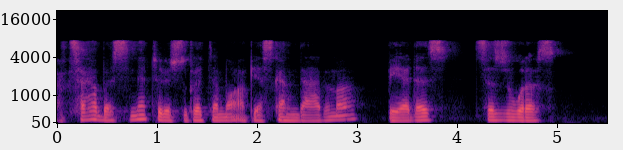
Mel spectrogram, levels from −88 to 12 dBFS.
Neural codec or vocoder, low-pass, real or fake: codec, 16 kHz, 1.1 kbps, Voila-Tokenizer; 7.2 kHz; fake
